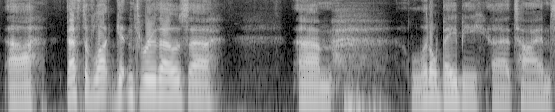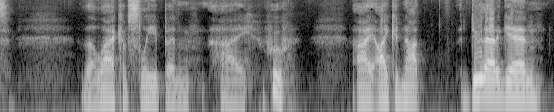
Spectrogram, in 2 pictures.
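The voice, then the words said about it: Squeaky voice from a cold. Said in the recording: “I'm getting over a little bit of a cold, so if I sound a bit like the squeaky voice teen from The Simpsons”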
